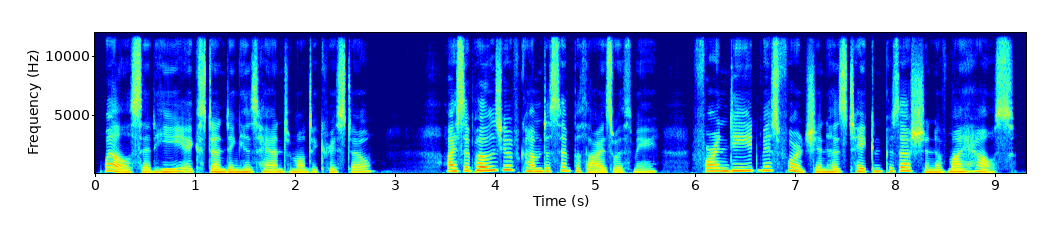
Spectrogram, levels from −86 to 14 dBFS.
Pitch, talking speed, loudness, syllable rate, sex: 225 Hz, 175 wpm, -18 LUFS, 5.4 syllables/s, female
